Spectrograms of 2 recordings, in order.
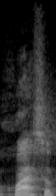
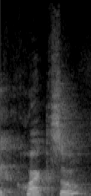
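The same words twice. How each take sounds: First: Juazo without any K sound. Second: X in Juaxo as KS. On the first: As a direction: say Juazo with a plain S. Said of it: "como yo lo digo". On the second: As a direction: say Juaxo with a clear KS. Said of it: "La bronca de, del apodo de". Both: Shown as a demonstration.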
